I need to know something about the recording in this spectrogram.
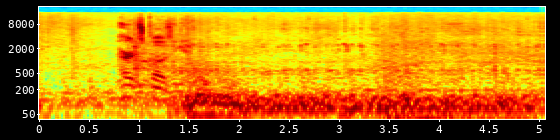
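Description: A car engine starts and rumbles steadily.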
